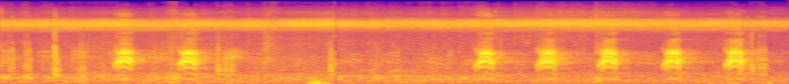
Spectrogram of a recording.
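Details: Crow calls for attracting crows: a series of short hoarse caws, two early then five spaced about every half second, over a constant high-pitched insect-like hiss.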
